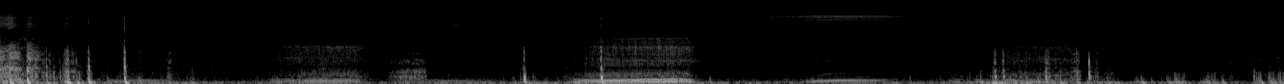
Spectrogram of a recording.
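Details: Dog snoring: irregular snorting, rattling breaths with whistly tones and clicks over a noisy background.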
